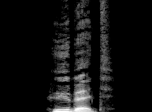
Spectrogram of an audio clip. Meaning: second-person plural subjunctive II of heben
- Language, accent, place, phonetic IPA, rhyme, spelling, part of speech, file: German, Germany, Berlin, [ˈhyːbət], -yːbət, hübet, verb, De-hübet.ogg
